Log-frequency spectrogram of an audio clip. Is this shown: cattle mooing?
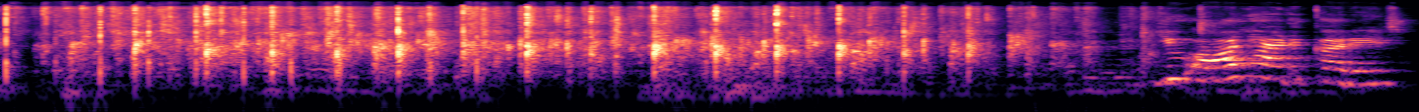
no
